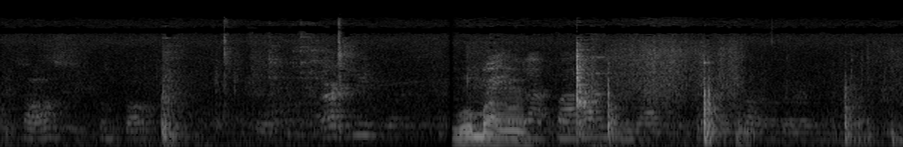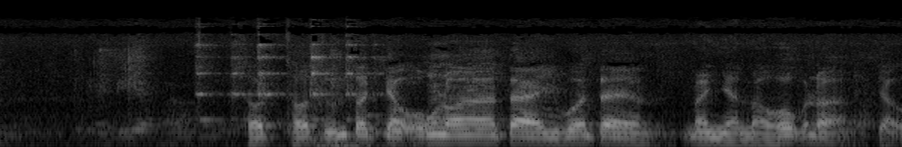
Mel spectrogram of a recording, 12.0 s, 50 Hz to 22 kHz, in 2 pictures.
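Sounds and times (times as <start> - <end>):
tableware clinking: 7.2 - 9.1.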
